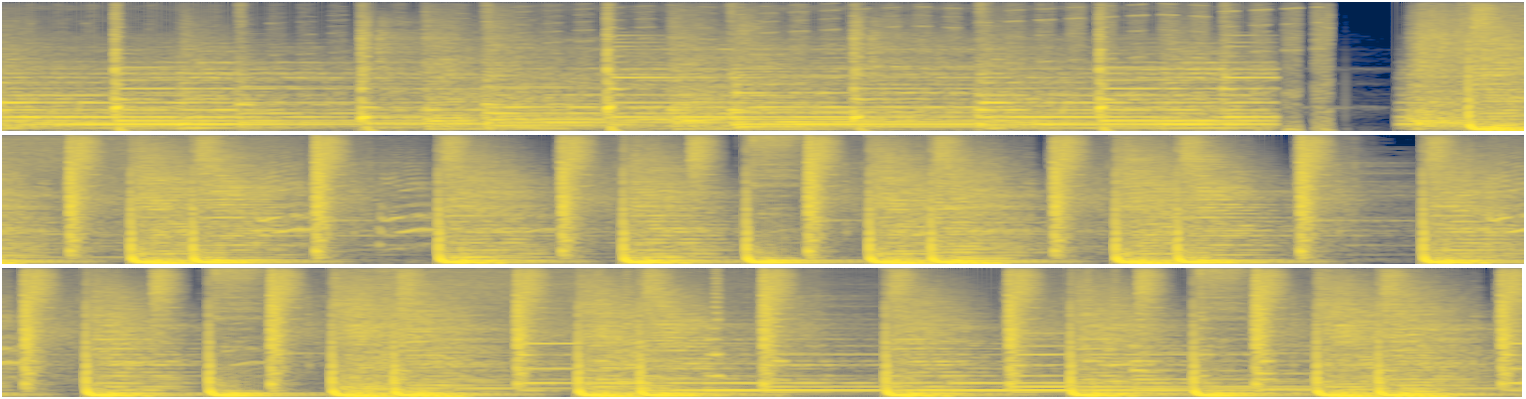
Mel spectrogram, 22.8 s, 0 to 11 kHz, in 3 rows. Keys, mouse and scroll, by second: 0.3-0.8 scroll up 2, 0.8-1.2 middle drag, 1.2-1.6 scroll down 2, 1.6-3.2 shift+middle drag, 3.2 scroll up 1, 3.8-5.1 shift+middle drag, 5.1 click, 5.4 Tab, 5.8 click, 7.0 Tab, 7.6-8.3 middle drag, 8.3 shift+a, 9.3 shift+a, 11.1 alt+middle click, 11.4 alt+middle click, 12.2 g, 14.9 shift+middle click, 15.2-15.5 scroll up 5, 15.3-16.1 shift+middle drag, 16.1 g, 18.1 alt+middle click, 18.5 shift+middle click, 19.4 g, 21.7-22.8 middle drag.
